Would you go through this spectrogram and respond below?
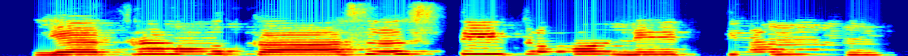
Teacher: There are two mahapranas, stha and again yatha kasha. So there are two places you have mahaprana.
